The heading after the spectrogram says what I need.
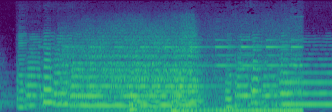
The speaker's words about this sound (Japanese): The train's just arrived.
